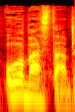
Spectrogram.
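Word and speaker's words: Obatzda: Jo, här ska vi se så att jag uttalar rätt. Obasta. – Obasta, precis.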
